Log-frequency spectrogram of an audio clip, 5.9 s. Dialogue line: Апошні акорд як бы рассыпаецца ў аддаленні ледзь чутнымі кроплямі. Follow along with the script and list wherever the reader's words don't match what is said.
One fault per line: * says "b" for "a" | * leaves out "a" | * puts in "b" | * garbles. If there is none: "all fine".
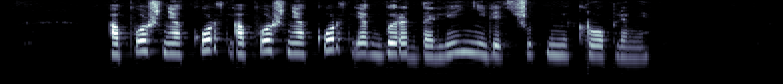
* puts in "апошні акорд"
* leaves out "рассыпаецца ў"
